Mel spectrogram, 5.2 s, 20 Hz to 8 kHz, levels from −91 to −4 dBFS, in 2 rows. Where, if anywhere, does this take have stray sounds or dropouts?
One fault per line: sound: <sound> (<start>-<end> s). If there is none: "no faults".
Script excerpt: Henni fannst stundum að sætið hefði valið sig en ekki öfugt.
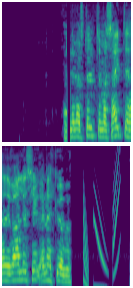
sound: dropout (1.3-1.4 s)
sound: chirp (4.2-5.0 s)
